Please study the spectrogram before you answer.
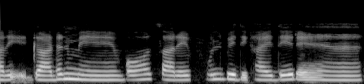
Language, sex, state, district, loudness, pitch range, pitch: Hindi, female, Jharkhand, Palamu, -15 LUFS, 205-225 Hz, 210 Hz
